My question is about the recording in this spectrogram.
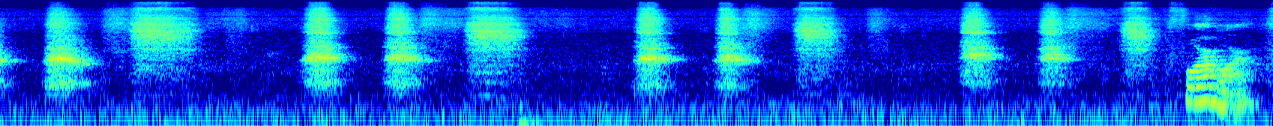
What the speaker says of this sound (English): Exhale, exhale, inhale to switch.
